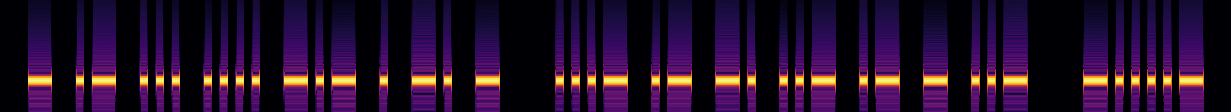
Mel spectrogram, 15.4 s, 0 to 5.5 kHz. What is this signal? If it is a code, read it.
Morse code, heard as a keyed tone, about 12 wpm, 600 Hz. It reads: TASHKENT VANUATU -
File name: CW / Practice / NationalCapitals12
